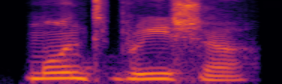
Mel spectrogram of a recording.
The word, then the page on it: montbretia: Indian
